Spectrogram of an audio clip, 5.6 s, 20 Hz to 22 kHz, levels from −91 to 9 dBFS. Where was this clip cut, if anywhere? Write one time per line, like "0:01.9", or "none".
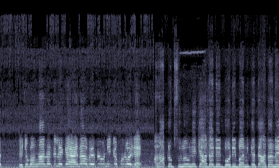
0:03.0

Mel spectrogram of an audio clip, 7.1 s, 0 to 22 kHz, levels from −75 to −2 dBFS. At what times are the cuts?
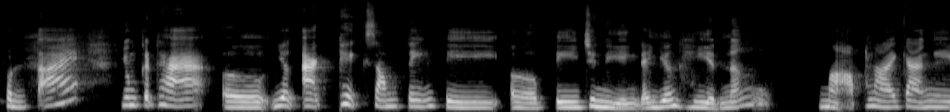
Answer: none

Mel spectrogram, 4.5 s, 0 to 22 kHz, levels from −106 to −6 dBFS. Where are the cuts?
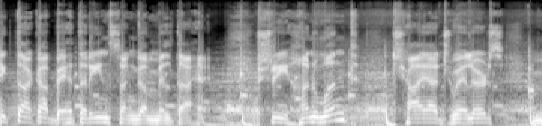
0:01.8

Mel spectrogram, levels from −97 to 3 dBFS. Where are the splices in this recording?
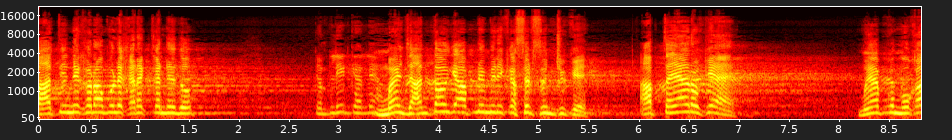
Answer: none

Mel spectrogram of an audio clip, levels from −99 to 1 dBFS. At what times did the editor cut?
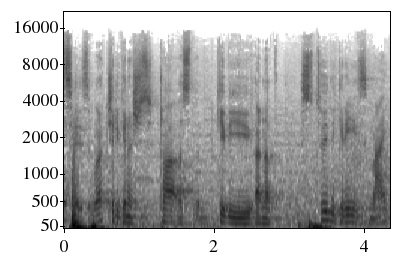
0:02.9

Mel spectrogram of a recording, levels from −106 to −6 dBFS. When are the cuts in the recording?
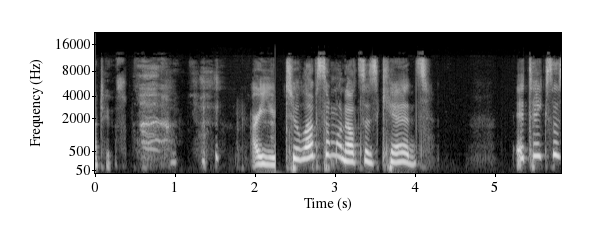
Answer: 0:02.3

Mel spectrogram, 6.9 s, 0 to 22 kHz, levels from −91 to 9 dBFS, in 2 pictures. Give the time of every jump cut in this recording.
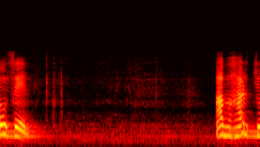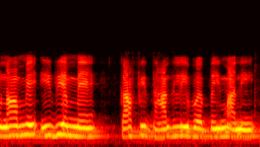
none

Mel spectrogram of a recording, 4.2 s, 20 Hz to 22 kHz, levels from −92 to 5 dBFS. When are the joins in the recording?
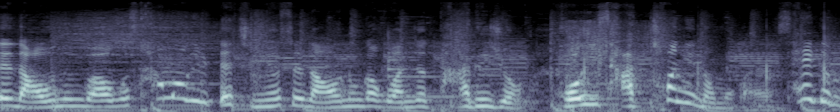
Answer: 0:02.7

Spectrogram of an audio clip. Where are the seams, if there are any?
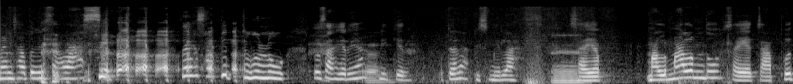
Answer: none

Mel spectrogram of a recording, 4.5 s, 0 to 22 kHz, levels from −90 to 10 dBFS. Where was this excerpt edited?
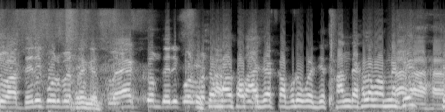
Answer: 0:02.5

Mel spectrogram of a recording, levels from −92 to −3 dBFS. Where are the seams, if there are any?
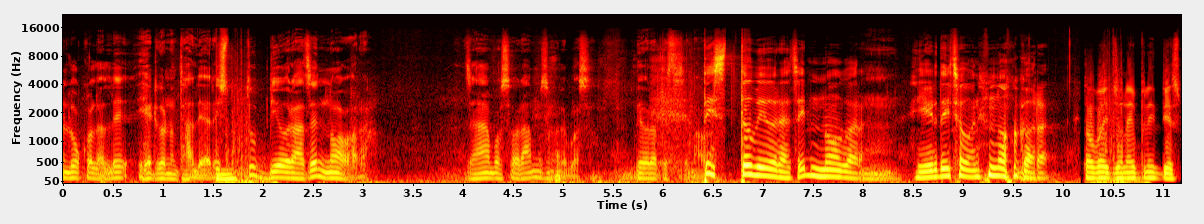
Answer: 0:01.5
0:10.1

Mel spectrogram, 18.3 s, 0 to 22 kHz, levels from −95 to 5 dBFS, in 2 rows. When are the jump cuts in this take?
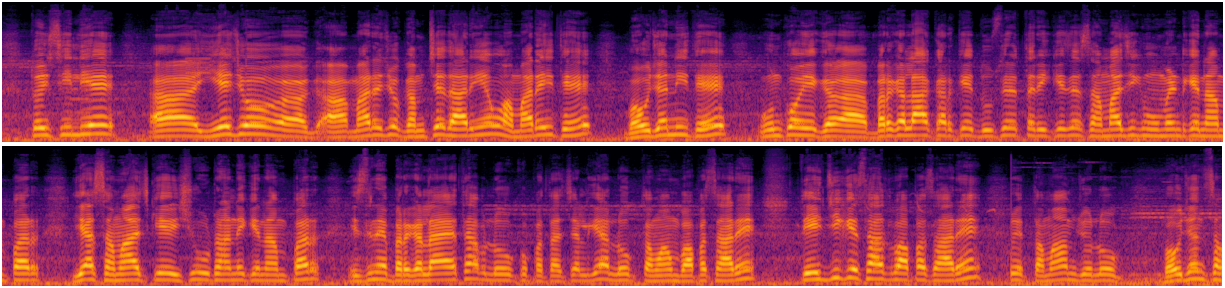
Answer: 0:16.6

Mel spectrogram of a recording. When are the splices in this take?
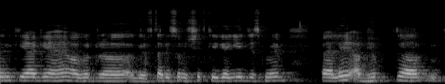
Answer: none

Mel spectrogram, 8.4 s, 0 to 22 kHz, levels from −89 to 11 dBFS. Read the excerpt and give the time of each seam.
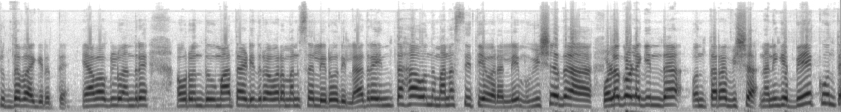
0:06.0

